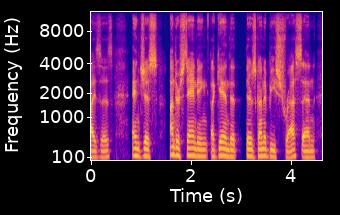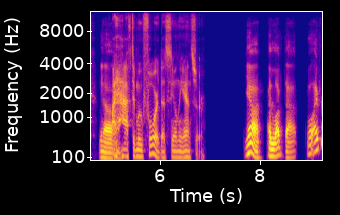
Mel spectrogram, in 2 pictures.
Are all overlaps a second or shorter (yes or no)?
yes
